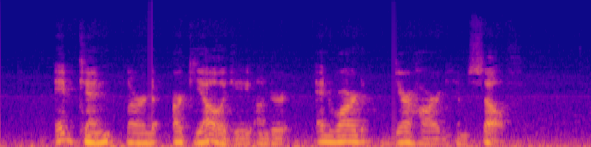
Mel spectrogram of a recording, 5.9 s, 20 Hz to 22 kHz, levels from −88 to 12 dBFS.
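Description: Repeated buffer at 1.48 to 1.52 s, just before "archeology under", and at 3.92 to 3.96 s. New audio arrived late, so a chunk consistent with a 10 ms buffer replayed several times, giving a brief buzz and skipping roughly 40 ms.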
